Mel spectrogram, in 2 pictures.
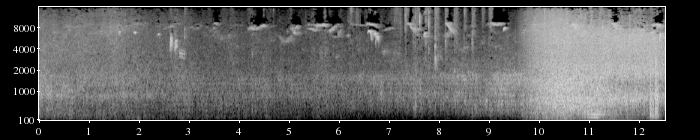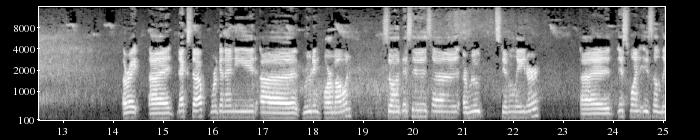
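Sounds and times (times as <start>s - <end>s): small birds chirping: 0.2s - 9.9s, 10.7s - 25.0s
loud even rushing noise: 9.4s - 13.9s.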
